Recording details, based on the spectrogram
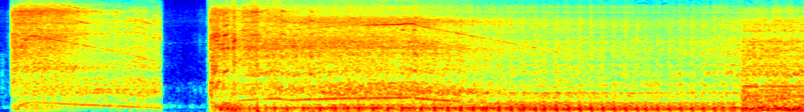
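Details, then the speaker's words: CPI scooter at idle: uneven knocking rattle about four times a second, variator clunking because the crankshaft thread is stripped and the variator nut no longer tightens; crankshaft thread repair to follow. "so now there is a clunking sound from the variator at idle the thread has gone now the nut didn't go on tight enough so the variator started to have noise"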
